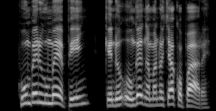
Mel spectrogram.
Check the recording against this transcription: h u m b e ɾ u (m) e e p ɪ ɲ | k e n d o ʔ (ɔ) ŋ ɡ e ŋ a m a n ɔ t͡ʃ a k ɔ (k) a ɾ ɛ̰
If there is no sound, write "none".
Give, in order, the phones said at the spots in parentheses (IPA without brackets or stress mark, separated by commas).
m, o, p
